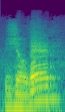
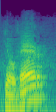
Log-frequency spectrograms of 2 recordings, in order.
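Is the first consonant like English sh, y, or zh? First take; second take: zh; y. First: The first consonant sounds like s in pleasure. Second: The first consonant sounds like English y. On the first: "the S in the English word like pleasure" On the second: "similar to the Y in the English word yo-yo"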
